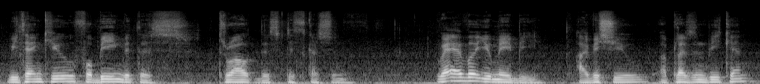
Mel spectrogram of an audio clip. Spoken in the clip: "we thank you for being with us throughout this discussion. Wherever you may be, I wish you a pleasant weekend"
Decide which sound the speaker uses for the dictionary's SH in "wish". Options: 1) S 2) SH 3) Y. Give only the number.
2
